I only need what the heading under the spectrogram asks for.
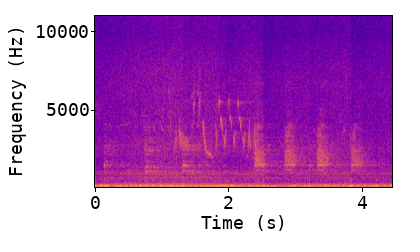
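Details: At the nest, the female bald eagle calls more excitedly as the male arrives: a run of thin, high, descending piping notes followed by several harsh call bursts, over a constant low background roar.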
